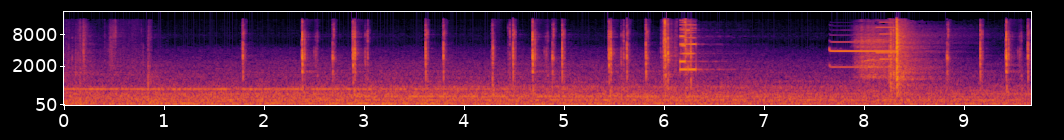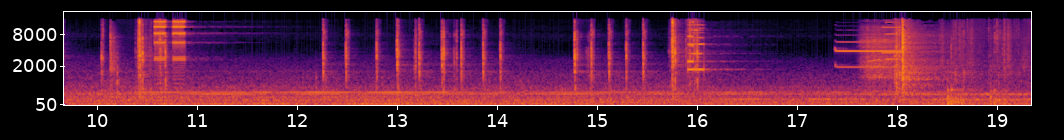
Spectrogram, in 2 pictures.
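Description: Keypad buttons click and beep as numbers are entered.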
